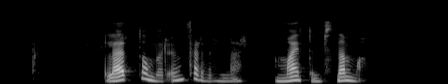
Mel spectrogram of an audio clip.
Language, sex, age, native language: Icelandic, female, 50-59, Icelandic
